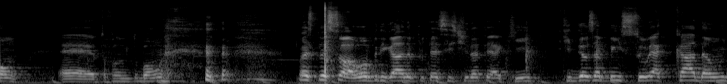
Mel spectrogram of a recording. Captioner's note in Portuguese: risadas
